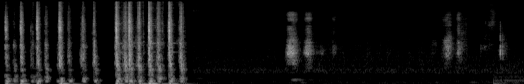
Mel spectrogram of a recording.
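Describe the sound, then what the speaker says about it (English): Fountain pen with a soft fine nib writing in a composition lab notebook: a fast run of dry scratchy strokes, a pause, another dense burst, then sparse faint scratches, close and quiet, with no talk. "The next writing sample is done in a composition lab notebook."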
